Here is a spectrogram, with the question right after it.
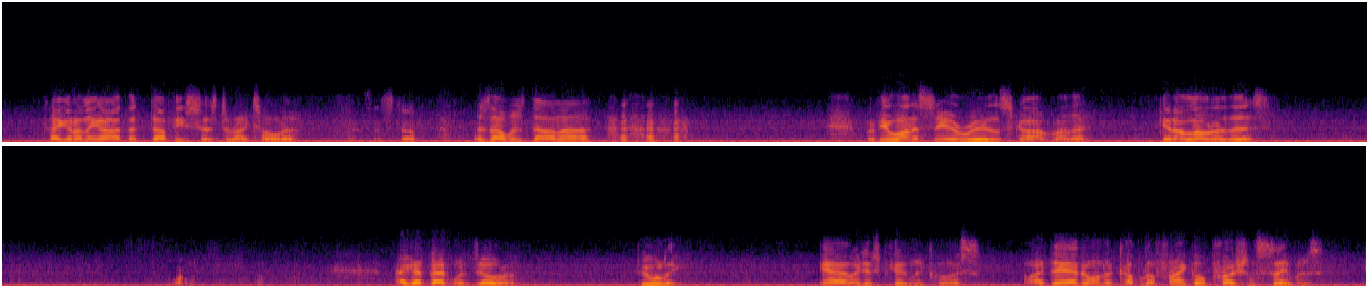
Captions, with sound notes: "Take it on the Arthur Duffy, sister," I told her. - That's the stuff. - As I was down on her. [laughs] But if you wanna see a real scar, brother, get a load of this. Wow. - I got that one dueling. - Dueling? Yeah. We were just kidding, of course. My dad owned a couple of Franco-Prussian sabers.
